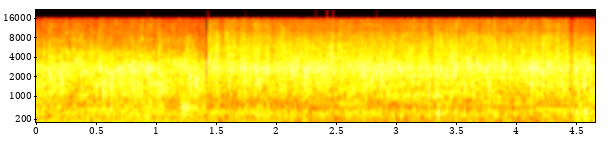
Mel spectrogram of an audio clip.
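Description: A large whole fish deep-frying in a wok of hot oil: a steady, loud crackling sizzle.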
